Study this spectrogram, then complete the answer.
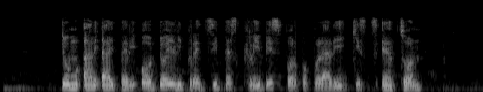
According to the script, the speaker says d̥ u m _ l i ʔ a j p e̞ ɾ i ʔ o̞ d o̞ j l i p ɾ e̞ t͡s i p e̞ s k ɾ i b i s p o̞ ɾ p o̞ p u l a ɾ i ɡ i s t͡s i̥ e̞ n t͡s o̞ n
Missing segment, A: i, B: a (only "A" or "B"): B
